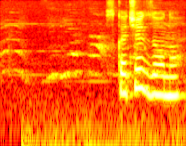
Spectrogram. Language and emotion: Russian, neutral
